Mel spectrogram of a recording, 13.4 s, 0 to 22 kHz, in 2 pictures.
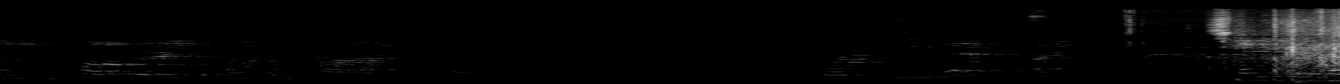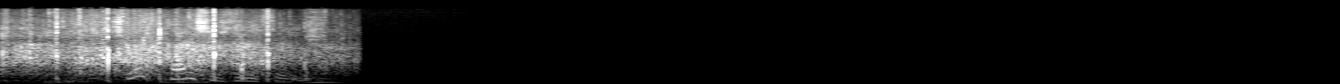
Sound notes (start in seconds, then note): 6.0 audience applauding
